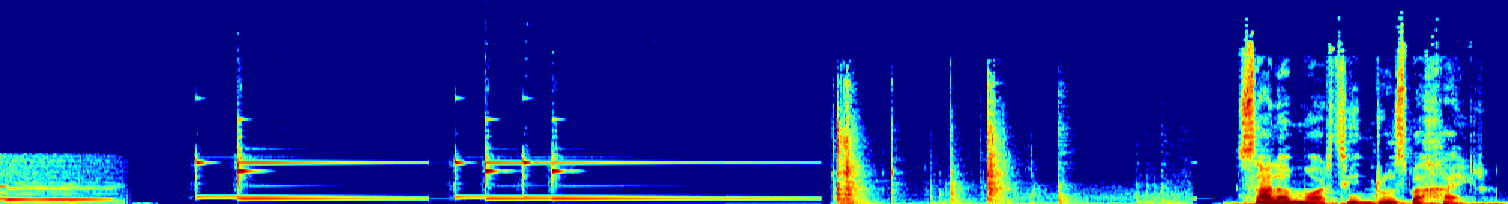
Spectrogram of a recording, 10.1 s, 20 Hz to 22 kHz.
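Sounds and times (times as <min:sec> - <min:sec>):
two-tone electronic doorbell chiming: 0:01.3 - 0:05.5
clicking and rustling of a door being opened: 0:05.5 - 0:08.0
speech: 0:08.3 - 0:09.9.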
